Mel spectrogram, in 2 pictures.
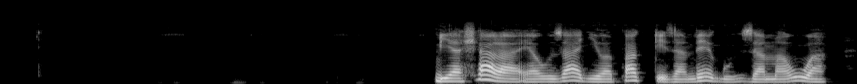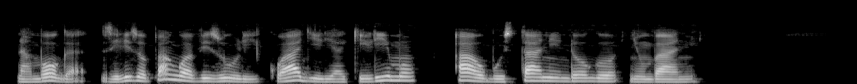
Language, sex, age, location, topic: Swahili, male, 18-24, Dar es Salaam, agriculture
